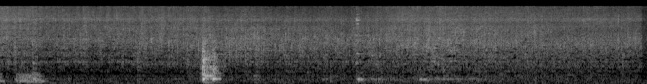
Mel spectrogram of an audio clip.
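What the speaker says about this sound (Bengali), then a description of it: "এবার সেদ্ধ করে রাখা আলু আর কড়াইশুঁটিটা হালকা করে ভেজে নিচ্ছি" Boiled potatoes and green peas fry in a pan with a steady close hiss, while a few clinks of a spatula scraping and stirring break through.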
